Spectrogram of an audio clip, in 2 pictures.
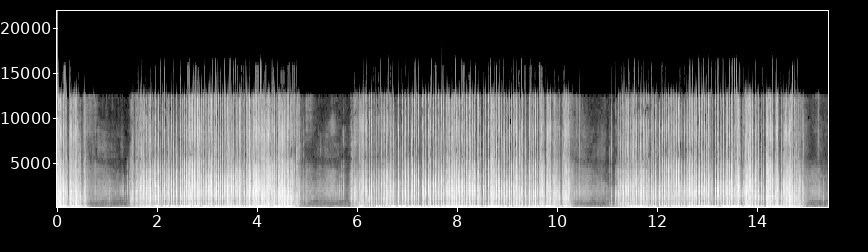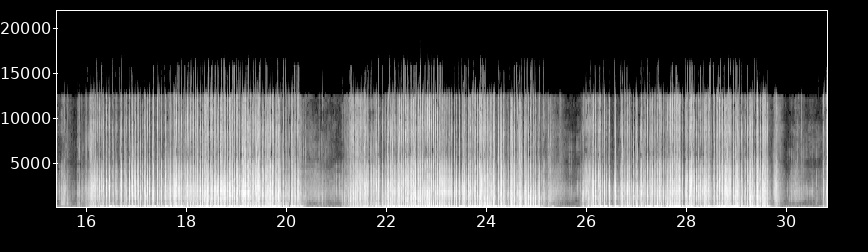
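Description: Leather gloves rubbed and worked against each other right at a binaural microphone, with a dense crackling rustle. It comes in bouts of four to five seconds, each broken off by a short pause, about six times.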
